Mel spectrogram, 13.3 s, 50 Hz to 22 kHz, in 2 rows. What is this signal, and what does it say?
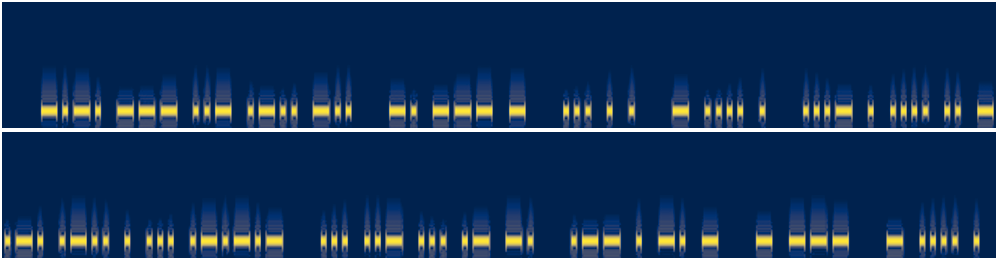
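Morse code, heard as a keyed tone, about 33 wpm, 600 Hz. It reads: COULD NOT SEE THE VEHICLES. SUSAN WENT TO THE
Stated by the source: Morse code practice at 32 wpm from CW med Gnister, reading Ken Follett's novel Never in English.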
